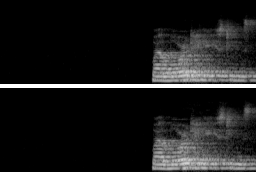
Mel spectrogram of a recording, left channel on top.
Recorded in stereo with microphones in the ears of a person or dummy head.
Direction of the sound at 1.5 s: 5° left (ahead or behind).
